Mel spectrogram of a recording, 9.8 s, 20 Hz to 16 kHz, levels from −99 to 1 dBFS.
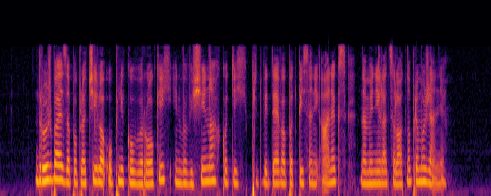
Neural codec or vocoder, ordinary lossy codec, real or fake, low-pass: none; AAC, 64 kbps; real; 7.2 kHz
